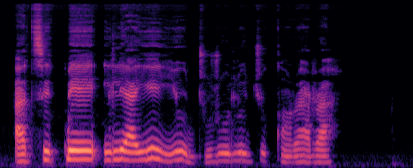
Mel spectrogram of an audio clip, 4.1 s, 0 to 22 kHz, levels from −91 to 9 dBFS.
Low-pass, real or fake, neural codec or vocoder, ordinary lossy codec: 19.8 kHz; fake; vocoder, 44.1 kHz, 128 mel bands every 256 samples, BigVGAN v2; none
